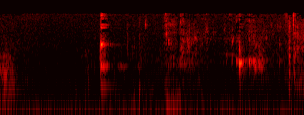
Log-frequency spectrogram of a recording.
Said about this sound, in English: Would you pour me a glass of water? There's a carafe here on the table.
